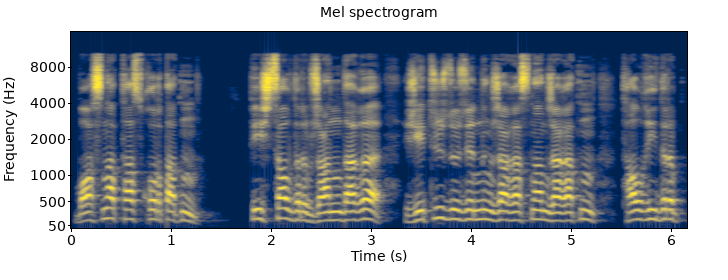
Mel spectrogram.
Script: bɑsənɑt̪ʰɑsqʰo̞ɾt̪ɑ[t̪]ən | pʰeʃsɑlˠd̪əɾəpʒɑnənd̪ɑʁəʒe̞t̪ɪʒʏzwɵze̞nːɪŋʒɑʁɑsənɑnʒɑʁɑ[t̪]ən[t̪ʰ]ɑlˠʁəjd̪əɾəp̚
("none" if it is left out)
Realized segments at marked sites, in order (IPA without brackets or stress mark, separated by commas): t̪, t̪, t̪ʰ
